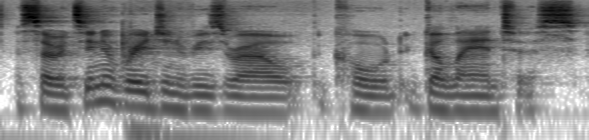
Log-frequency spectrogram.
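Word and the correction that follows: Gaulanitis: or Galanitis is the correct pronunciation.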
